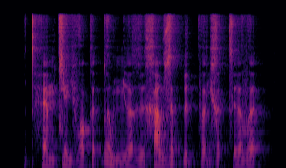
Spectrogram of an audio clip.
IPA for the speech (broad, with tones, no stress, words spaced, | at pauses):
t̪ʰɛ˨˦m t͡ɕe̤˨˩jvɔ˨˦kə˦˥t̚və̤˨˩w ɲɨ˧˩ə̯ ɣɨ˧xa˨˦w zə˦˥p̚ɗɨ˨˩k̚ fə̰ː˧˨jɣə˨˩t̚ sɨ˧ə̯və˦˥t̚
